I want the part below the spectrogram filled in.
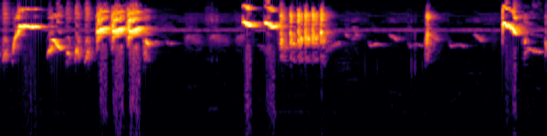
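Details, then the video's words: Hill blue flycatcher song for luring and training birds: varied bursts of fast sweet whistles mixed with harsh buzzy rattles, interspersed with quieter high descending notes, over a steady faint high whine. "Masteran dan Pancingan burung Tledekan gunung paling ampuh dan fenomenal"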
